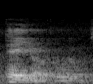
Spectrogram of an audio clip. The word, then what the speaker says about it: peyote: And this, again, was called peyote, and some people say peyote, but it really is accented peyote. Sagan spelled it P-E-I-O-T-L, which would be pronounced peyote.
